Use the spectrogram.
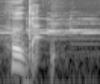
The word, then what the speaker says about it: hygge: h y g g e but it's pronounced who got just want to make sure buenos dias amy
